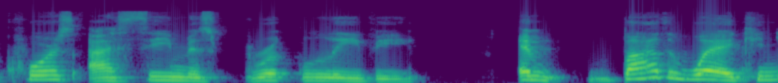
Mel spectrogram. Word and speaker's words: Levy: I see Miss Brooke Levy and by the way can you tell me is it ly or Levy it's Le you're correct okay because somebody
